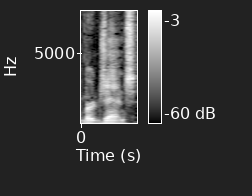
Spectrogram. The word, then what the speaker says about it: Jansch: Am I saying that right, Bert Jansch? – Yeah, that's correct.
